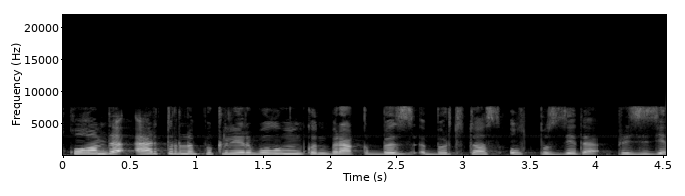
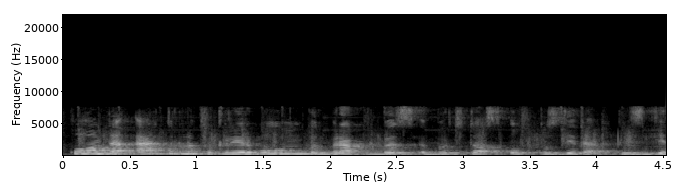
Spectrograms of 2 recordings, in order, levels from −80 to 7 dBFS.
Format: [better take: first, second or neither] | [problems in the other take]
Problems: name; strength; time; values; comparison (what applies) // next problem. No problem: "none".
first | noise reduction (neural separator model SepFormer DNS4)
